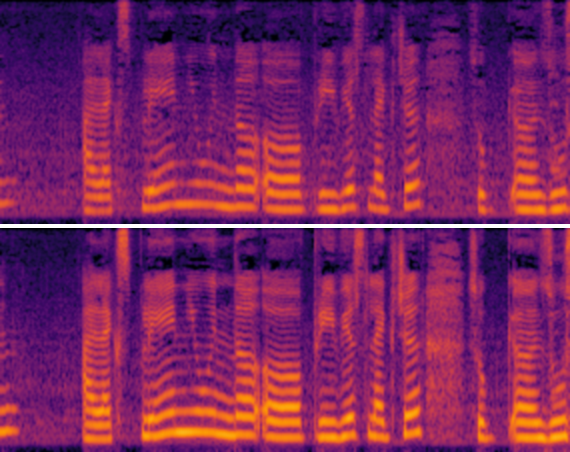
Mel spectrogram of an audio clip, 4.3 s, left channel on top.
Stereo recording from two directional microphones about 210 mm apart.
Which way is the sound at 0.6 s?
50° right (ahead or behind).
